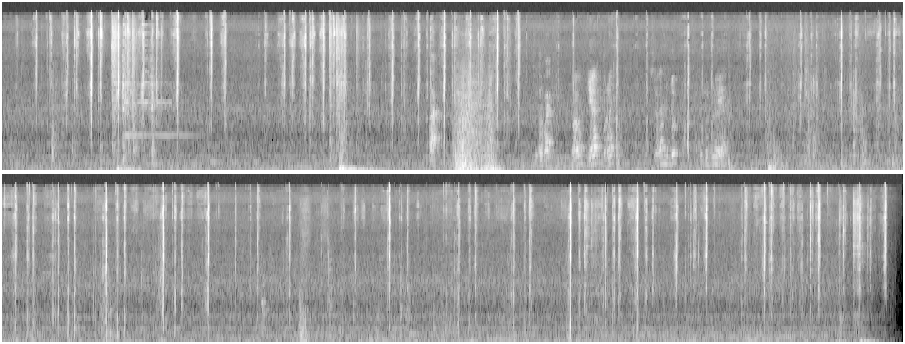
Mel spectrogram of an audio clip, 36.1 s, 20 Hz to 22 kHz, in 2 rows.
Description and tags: Bunyi no.7 gunting rambut ver 2
hair cut ambience
haircut, cut, hair, barber, clippers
